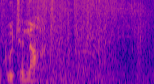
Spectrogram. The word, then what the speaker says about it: gute Nacht: Gute Nacht. That's how you say it. Right? Not good night, no, Anvil, that's wrong. It's gute Nacht. And also it's not guten, it's gute.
